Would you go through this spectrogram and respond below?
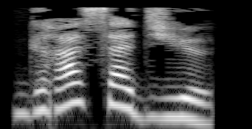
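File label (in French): "Grace a Dieu", French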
